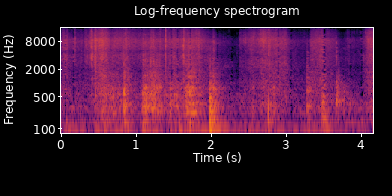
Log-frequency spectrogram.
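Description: Clear plastic wrapping crinkling and rustling in irregular bursts as it is pulled back off a monitor in its box, with one sharp knock about halfway through.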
